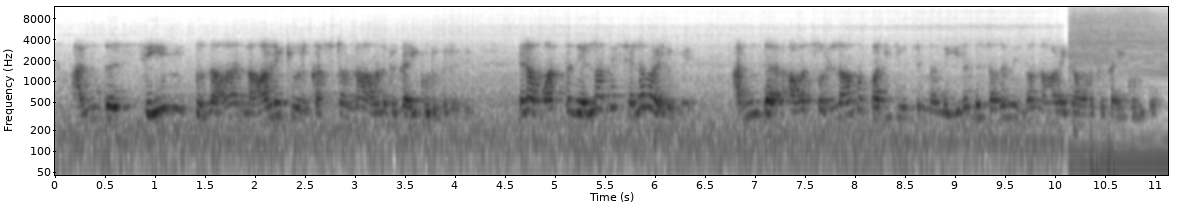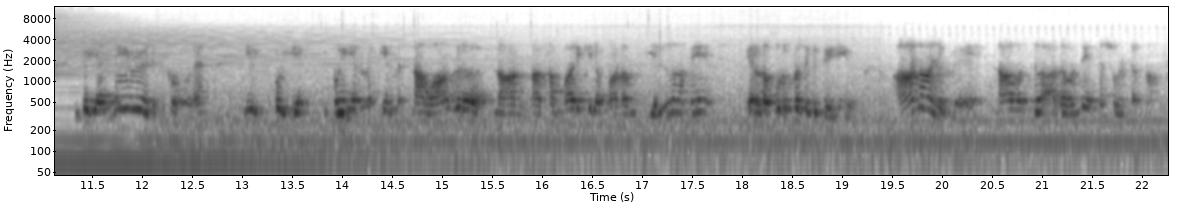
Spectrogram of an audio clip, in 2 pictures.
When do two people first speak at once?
none

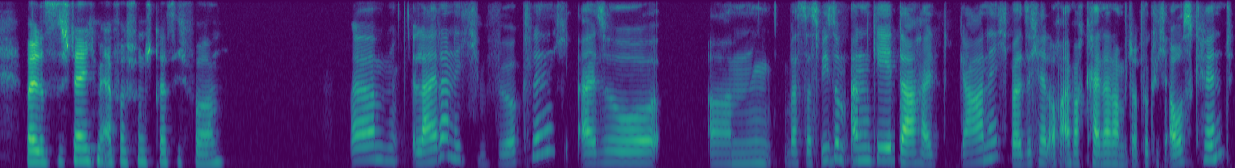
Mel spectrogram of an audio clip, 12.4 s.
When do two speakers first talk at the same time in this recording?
none

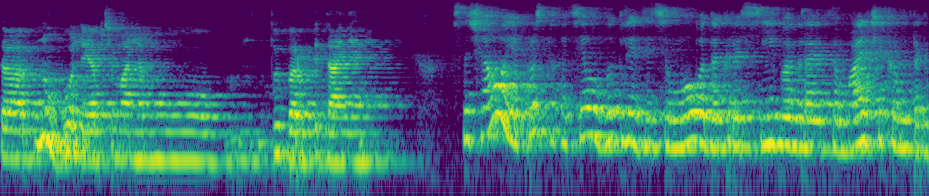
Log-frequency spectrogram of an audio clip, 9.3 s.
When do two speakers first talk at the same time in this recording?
none

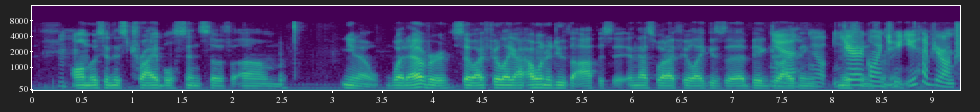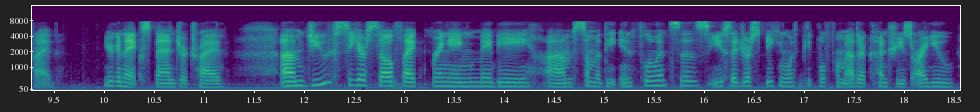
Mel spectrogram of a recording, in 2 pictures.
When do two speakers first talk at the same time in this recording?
7.4 s

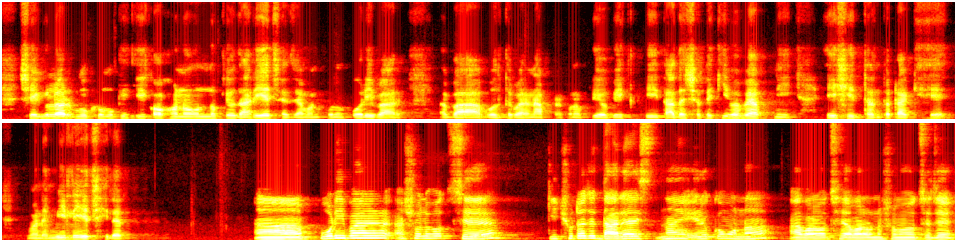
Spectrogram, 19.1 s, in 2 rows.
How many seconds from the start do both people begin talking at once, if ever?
none

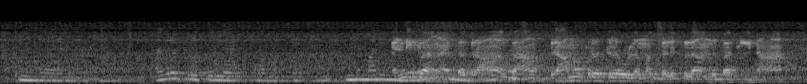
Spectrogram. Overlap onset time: 3.9 s

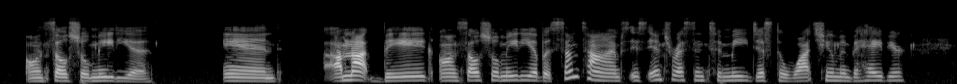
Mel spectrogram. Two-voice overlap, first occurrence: none

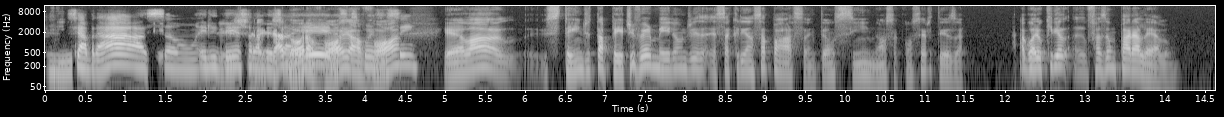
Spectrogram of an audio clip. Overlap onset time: 2.2 s

